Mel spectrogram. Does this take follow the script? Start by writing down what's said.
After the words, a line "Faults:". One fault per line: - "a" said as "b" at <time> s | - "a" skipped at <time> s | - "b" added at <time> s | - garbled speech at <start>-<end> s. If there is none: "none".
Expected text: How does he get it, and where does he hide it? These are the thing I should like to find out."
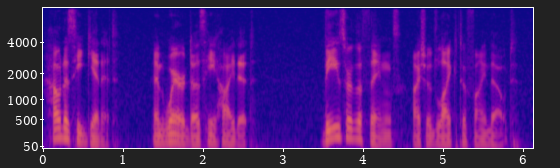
How does he get it, and where does he hide it? These are the things I should like to find out."
Faults:
- "thing" said as "things" at 4.0 s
